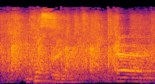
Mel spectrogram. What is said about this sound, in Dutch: Maak een groot applaus voor Bert Verheijnen.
